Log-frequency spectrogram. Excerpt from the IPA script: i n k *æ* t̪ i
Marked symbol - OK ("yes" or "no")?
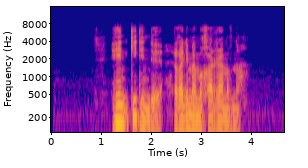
no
